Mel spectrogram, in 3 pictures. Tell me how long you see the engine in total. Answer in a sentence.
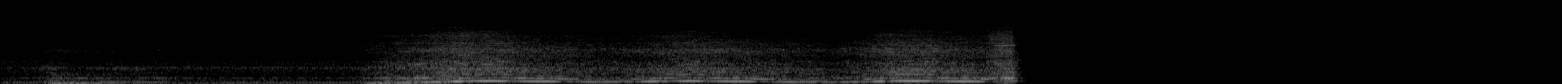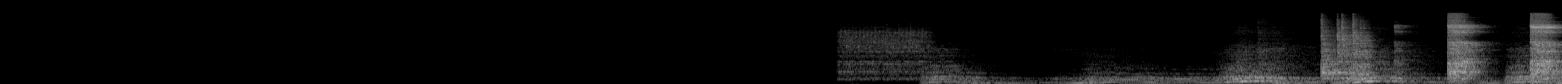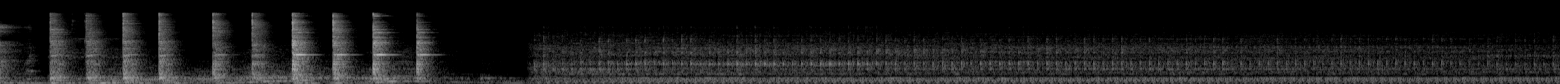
You can hear the engine for 33 seconds altogether.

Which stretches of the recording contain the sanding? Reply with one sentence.
You can't hear the sanding here.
